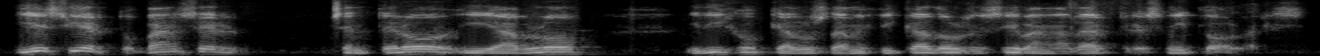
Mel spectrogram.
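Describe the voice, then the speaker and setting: A man's voice: on the low side, normal speed, darkish tone. A middle-aged man, teaching an engineering class and telling personal anecdotes in a conversational way, often adding little tag questions and correcting himself mid-word. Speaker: engineering lecturer. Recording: dull lo-fi recording.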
